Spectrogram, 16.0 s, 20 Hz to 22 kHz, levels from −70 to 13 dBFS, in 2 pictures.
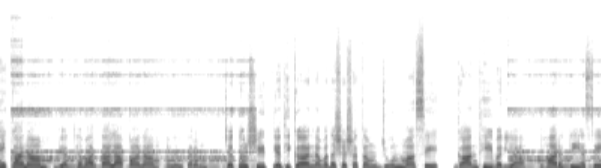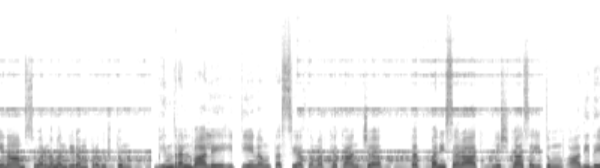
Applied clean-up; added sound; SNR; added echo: neural mask model RNNoise.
